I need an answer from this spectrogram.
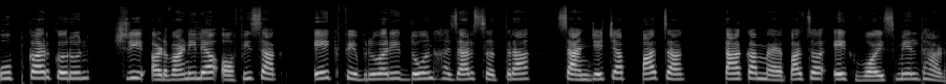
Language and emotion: Goan Konkani, neutral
